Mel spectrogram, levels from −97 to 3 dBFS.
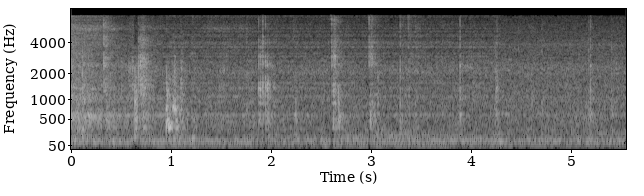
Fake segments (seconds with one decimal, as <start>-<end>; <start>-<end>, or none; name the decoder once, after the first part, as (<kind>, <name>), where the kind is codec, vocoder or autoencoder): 0.9-4.3 (vocoder, Vocos)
